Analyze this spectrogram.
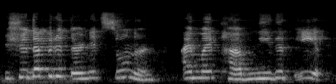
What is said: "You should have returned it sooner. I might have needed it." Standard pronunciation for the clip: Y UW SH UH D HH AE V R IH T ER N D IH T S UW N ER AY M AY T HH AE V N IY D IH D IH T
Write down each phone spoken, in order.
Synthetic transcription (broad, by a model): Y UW SH UH D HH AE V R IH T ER N IH T S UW N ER AY M AY T HH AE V N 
